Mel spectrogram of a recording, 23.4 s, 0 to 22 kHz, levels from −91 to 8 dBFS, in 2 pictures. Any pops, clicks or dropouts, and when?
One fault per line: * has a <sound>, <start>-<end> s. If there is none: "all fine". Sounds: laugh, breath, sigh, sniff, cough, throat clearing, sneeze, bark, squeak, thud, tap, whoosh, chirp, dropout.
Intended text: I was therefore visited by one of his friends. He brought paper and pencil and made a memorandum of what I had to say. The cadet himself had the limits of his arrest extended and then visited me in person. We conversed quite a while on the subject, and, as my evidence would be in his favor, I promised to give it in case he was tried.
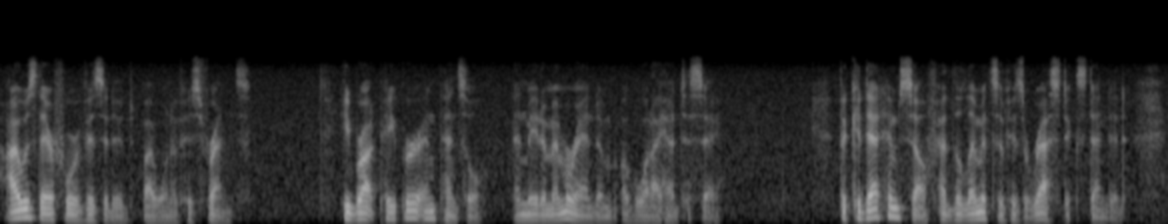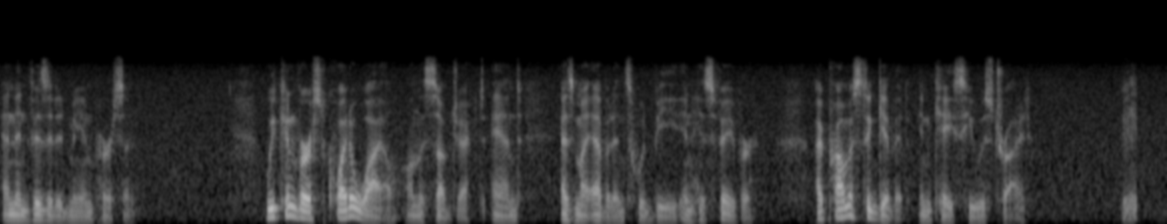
* has a laugh, 22.9-23.1 s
